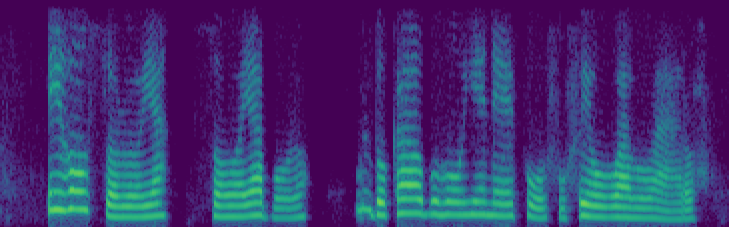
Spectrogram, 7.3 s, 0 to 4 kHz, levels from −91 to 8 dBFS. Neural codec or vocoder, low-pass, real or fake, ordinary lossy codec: codec, 24 kHz, 0.9 kbps, WavTokenizer, medium speech release version 1; 3.6 kHz; fake; Opus, 16 kbps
